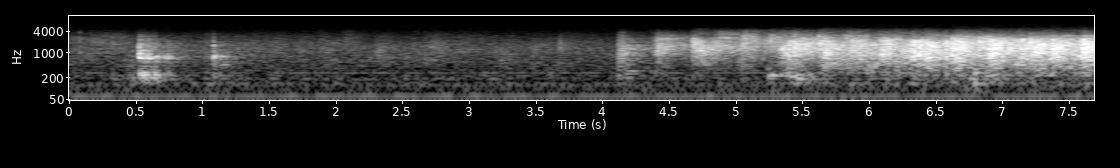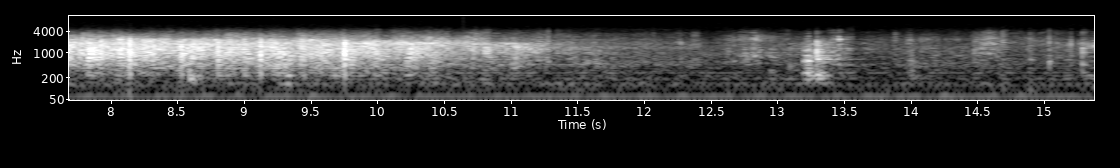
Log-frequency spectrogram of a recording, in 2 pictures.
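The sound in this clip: Audience applause welcomes a guest speaker at a church mission evening, swelling from scattered claps into a dense, sustained roar before thinning back to a few claps.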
